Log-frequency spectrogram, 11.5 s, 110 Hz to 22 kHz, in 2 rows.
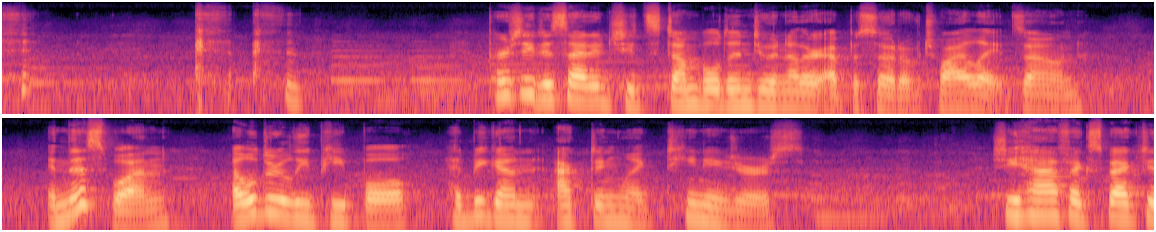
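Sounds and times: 
woman coughing: 0.0 - 0.2, 1.0 - 1.6
speech: 1.4 - 1.7, 2.4 - 9.9, 10.7 - 11.5.

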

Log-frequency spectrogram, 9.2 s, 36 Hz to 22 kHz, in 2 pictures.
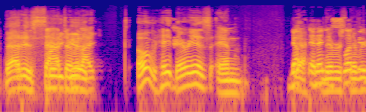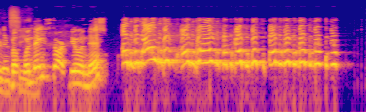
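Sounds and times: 
speech: 0.0 - 6.7
person imitating turkey gobbles: 6.0 - 9.1.

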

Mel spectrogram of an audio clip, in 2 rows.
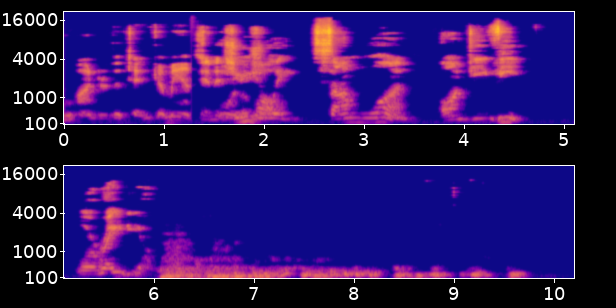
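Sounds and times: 
speech: 0.6 - 6.2
thunder rumbling: 6.0 - 9.7.

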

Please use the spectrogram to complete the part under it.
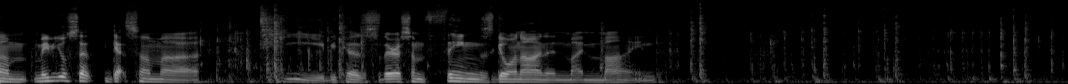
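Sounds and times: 
speech: 0.0 - 6.8
forceful typing on a computer keyboard: 1.9 - 3.8, 6.0 - 10.6.

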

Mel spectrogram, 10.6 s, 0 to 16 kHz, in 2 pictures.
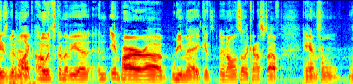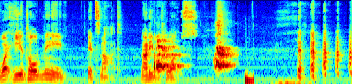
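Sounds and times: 
speech: 0.0 - 8.6, 9.8 - 10.2
dogs barking: 7.6 - 9.0
low thump: 9.0 - 9.2.

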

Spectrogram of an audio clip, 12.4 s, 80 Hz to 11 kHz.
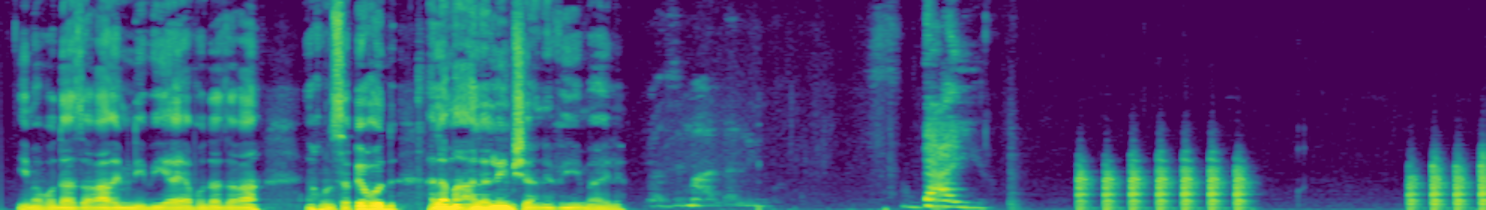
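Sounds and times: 
speech: 0.2 - 5.3
child speaking: 5.4 - 6.5, 7.5 - 8.3
knocking on a door: 9.0 - 10.5, 11.7 - 12.3.

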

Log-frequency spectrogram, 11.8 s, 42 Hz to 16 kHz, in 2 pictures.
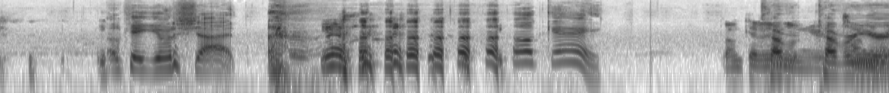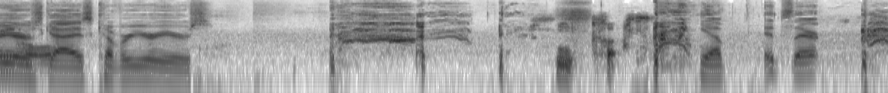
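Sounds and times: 
laughter: 0.0 - 3.8
speech: 0.1 - 4.1, 4.8 - 7.4, 9.6 - 11.7
stifled cough after smoking a strong cigar: 1.8 - 3.0, 8.1 - 10.6, 11.6 - 11.8.

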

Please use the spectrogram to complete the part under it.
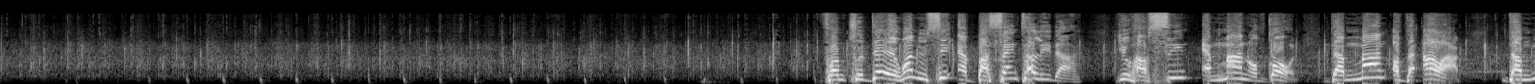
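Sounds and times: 
audience applause at a religious gathering: 0.0 - 15.3
speech: 8.3 - 15.3.

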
